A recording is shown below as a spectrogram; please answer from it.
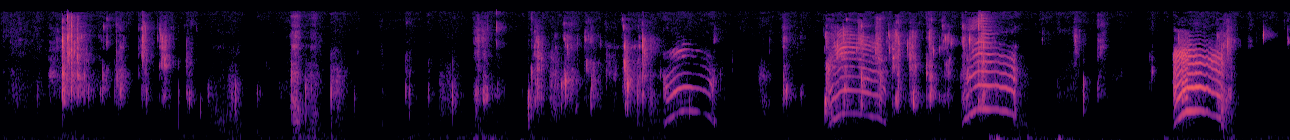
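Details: Rescued kitten Pochamaru, belly full after a meal, rolling on his back while being tickled; several short arched meows near the end, between bursts of rustling and clicking handling noises indoors.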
